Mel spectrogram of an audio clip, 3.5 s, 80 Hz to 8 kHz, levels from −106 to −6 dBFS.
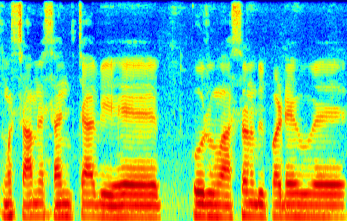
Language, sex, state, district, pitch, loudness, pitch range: Hindi, male, Gujarat, Gandhinagar, 115 Hz, -15 LUFS, 115-120 Hz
